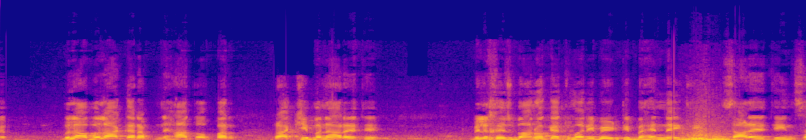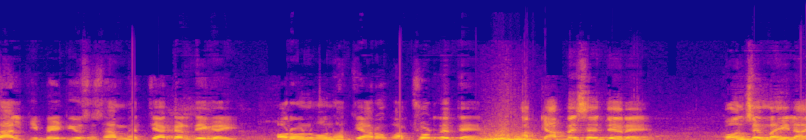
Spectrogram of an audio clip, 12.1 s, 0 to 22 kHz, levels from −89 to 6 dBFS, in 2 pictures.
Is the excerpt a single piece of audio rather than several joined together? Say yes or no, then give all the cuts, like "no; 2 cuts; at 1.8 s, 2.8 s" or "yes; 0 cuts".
no; 2 cuts; at 5.3 s, 9.8 s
